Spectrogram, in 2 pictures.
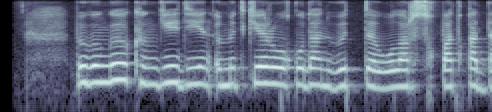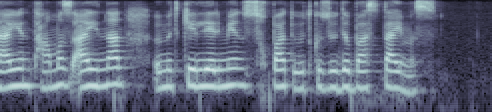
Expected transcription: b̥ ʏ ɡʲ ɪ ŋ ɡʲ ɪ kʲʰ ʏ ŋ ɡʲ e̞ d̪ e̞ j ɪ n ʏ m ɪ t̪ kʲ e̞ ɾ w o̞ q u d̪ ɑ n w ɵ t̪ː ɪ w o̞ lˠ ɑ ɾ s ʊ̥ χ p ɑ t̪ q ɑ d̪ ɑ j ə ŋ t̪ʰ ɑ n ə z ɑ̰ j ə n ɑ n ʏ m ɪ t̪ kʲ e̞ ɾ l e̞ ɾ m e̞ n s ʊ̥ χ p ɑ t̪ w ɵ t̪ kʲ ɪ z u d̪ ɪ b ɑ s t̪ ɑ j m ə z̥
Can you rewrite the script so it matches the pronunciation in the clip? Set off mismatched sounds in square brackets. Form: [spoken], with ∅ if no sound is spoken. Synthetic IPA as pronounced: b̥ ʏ ɡʲ ɪ ŋ ɡʲ ɪ kʲʰ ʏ ŋ ɡʲ e̞ d̪ e̞ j ɪ n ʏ m ɪ t̪ kʲ e̞ ɾ w o̞ q u d̪ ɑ n w ɵ t̪ː ɪ w o̞ lˠ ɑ ɾ s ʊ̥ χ p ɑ t̪ q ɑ d̪ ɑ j ə [n] t̪ʰ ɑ [m] ə z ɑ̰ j ə n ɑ n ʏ m ɪ t̪ kʲ e̞ ɾ l e̞ ɾ m e̞ n s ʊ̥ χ p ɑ t̪ w ɵ t̪ kʲ ɪ z u d̪ ɪ b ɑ s t̪ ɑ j m ə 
